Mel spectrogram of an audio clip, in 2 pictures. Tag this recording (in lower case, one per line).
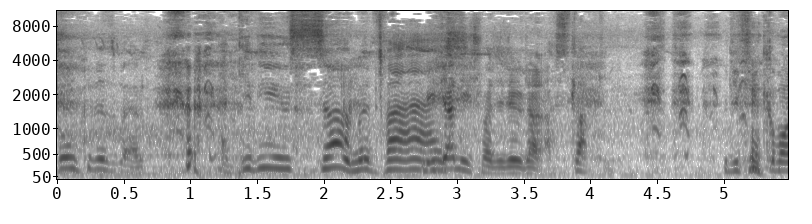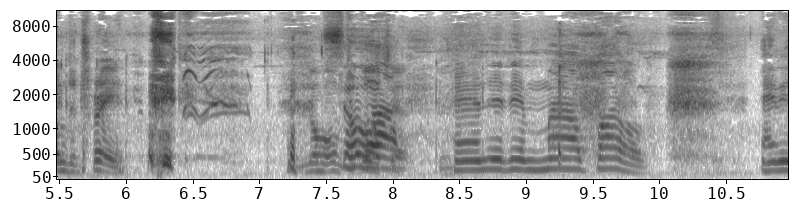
outside, rural or natural
speech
